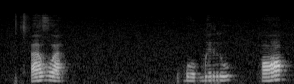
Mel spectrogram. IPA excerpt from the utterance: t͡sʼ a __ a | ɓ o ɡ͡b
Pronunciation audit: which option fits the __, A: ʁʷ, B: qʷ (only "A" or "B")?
A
